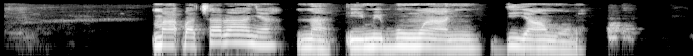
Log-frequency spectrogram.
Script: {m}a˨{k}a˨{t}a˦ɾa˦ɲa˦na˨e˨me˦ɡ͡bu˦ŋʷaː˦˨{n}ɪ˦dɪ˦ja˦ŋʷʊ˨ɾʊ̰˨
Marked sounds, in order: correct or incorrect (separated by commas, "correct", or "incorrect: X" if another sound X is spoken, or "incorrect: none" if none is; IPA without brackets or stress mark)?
correct, incorrect: k͡p, incorrect: t͡ʃ, incorrect: ɲ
